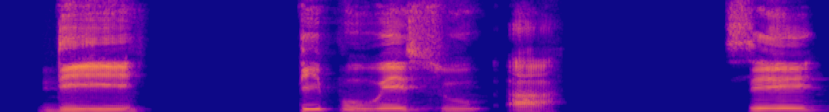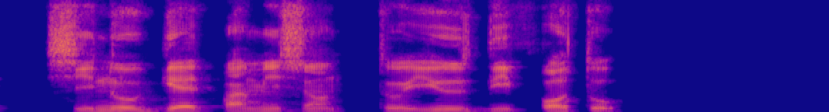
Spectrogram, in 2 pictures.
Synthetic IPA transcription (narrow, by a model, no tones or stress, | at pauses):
di | pipuwesua̰ | se | ʃinoɡɛt̚pamiʃɔ̃ntojuzdifɔto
